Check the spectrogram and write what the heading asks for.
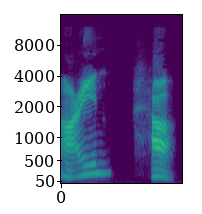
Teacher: হালাক বা কণ্ঠনালীর মাঝখান হতে উচ্চারিত হয়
